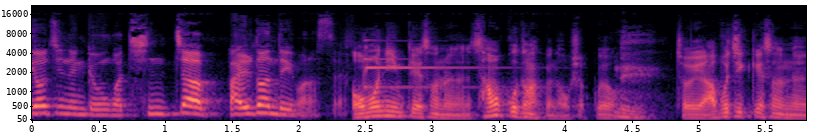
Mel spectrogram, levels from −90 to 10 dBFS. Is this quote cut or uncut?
cut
